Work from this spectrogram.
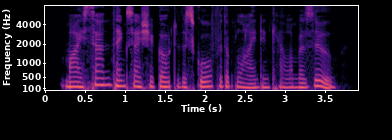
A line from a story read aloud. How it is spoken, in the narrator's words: said evenly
